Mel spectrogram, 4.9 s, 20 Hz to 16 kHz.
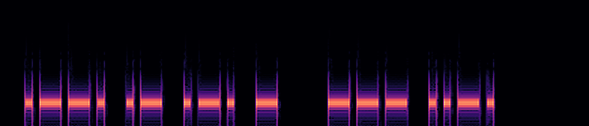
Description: Morse code, heard as a keyed tone, about 20 wpm, 700 Hz. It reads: PART OF
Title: Sets of 5 Words Encore2 20wpm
